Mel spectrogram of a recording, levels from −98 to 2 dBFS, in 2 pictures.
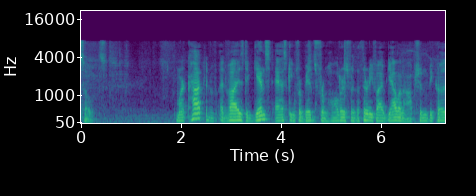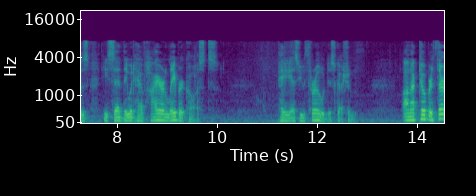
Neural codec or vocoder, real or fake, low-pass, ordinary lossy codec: none; real; 7.2 kHz; MP3, 48 kbps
